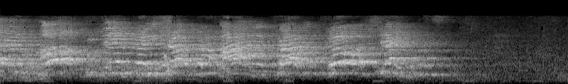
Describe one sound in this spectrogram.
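A group of children sing together in a large hall, ending after a few seconds.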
